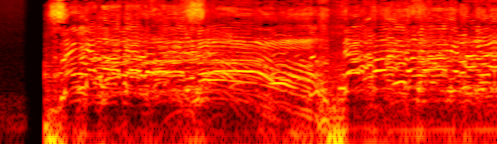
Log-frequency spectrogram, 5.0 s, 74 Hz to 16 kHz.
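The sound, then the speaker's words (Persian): Afghan children chant slogans at a celebration of Afghanistan's 98th Independence Day in Kabul. After a brief silence, a loud burst of many young voices shouting and chanting rises, mixed with babble and whoops, continuing without a break. “این صدای کودکان افغان است که به خاطر تجلیل از جشن استقلال استرداد افغانستان شعار سر می دهند.”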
